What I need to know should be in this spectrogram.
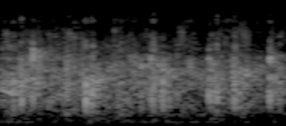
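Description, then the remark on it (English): A church audience claps together to thank Jesus, many hands blending into a dense, steady wash of applause that holds at an even level for the whole moment, with no voices standing out. “But if I don't got Jesus, come on, clap today and thank him.”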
